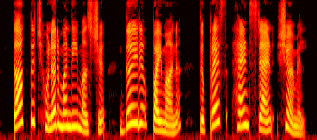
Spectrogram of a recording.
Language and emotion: Kashmiri, neutral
